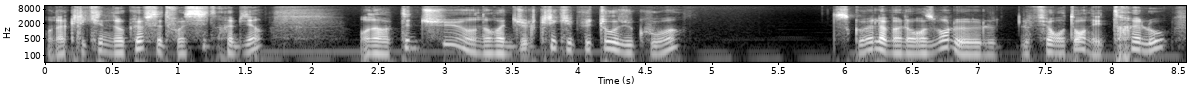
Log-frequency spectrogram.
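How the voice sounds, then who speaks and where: Music in the background behind a man's fairly high pitch, with very wide pitch swings, long, frequent pauses and a fairly quick pace, in a dry, close sound with no echo. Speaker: video game commentator. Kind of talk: live commentary. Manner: fast.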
